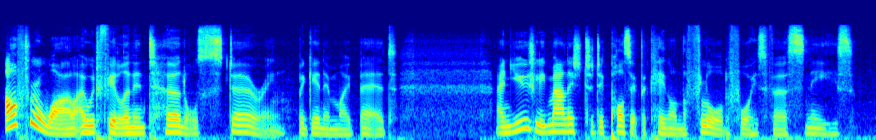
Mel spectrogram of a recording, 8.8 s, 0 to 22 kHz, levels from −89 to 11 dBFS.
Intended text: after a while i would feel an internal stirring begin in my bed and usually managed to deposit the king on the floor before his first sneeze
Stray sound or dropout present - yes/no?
no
